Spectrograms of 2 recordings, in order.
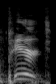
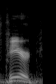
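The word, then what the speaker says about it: Peart: And hey, that's Neil Pert.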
